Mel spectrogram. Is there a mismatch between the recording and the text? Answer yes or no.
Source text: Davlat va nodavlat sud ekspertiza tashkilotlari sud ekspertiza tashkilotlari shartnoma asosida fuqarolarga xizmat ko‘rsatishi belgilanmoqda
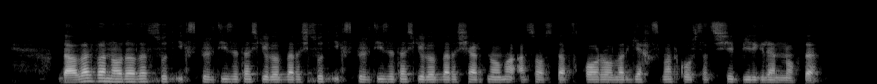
no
